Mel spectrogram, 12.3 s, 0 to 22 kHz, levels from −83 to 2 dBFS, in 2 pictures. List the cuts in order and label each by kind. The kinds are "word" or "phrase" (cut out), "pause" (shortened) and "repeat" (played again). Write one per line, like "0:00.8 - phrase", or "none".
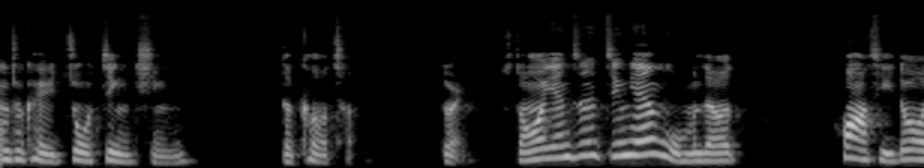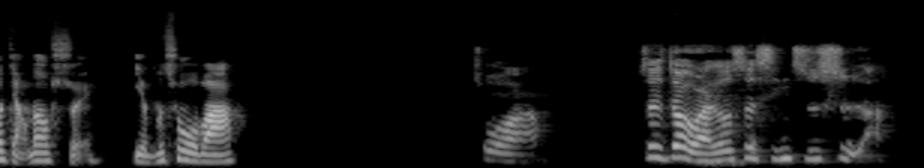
none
